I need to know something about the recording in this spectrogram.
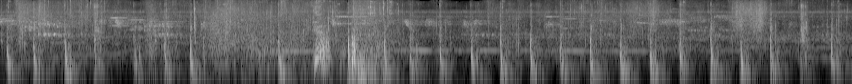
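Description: Footsteps crunch steadily through leaves and undergrowth.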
